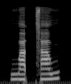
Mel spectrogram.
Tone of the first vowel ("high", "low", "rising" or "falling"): low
